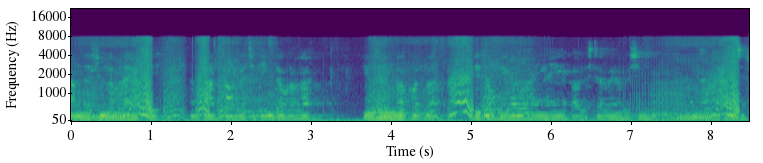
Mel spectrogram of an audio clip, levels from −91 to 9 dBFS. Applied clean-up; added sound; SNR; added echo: none; Zipper (clothing); 1 dB; reverberation time 1.0 s.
